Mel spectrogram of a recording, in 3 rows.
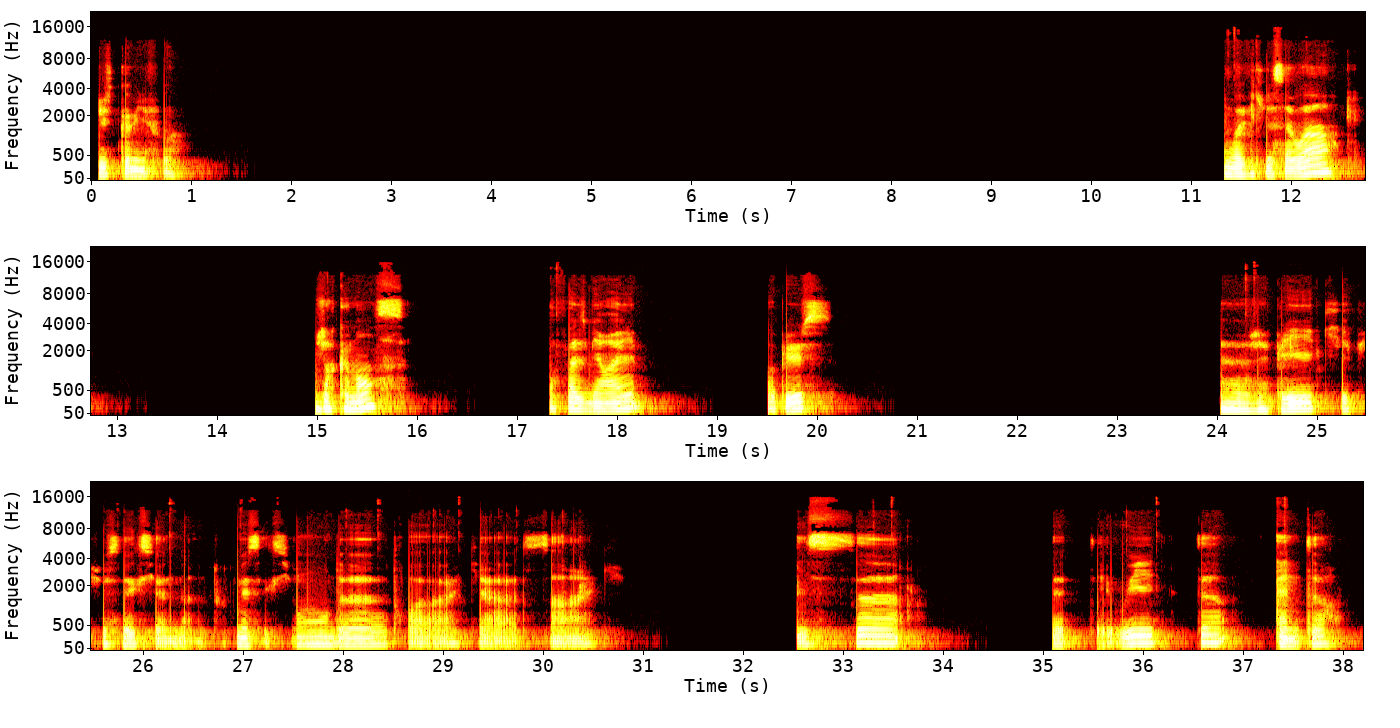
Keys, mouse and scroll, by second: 1.1 click, 3.1 alt+click, 5.1 click, 7.4 click, 8.9 click, 9.2 alt+click, 11.4 click, 12.5 Delete, 13.1 scroll, 13.9 alt+click, 14.7 alt+middle click, 17.5 click, 21.1 click, 24.4 click, 27.5 shift+click, 28.6 click, 29.6 click, 29.8 shift+click, 31.1 alt+click, 32.2 shift+click, 32.8 alt+middle click, 33.4 alt+click, 34.8 shift+click, 35.6 shift+click, 36.3 shift+click, 37.3 Return.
